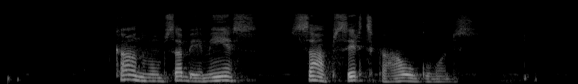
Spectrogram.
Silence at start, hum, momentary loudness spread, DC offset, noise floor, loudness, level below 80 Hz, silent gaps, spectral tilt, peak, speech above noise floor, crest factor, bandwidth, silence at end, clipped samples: 0.05 s; none; 17 LU; under 0.1%; -78 dBFS; -35 LUFS; -82 dBFS; none; -4.5 dB/octave; -16 dBFS; 43 dB; 22 dB; 11.5 kHz; 1.05 s; under 0.1%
